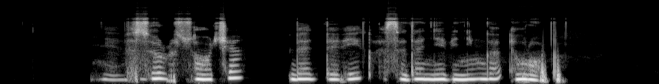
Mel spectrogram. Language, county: Lithuanian, Vilnius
